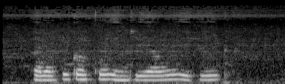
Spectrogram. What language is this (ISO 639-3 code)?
kin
